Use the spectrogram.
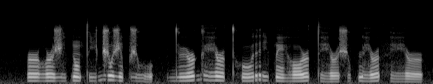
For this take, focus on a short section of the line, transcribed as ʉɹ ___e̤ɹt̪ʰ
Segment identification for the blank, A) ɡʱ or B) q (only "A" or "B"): A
